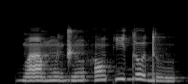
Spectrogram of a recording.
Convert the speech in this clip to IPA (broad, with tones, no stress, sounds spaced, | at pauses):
b ã˨ m ũ˨ d͡ʒ ũ˨ h ɔ̃˧ k i˦ d o˦˨ d u˨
